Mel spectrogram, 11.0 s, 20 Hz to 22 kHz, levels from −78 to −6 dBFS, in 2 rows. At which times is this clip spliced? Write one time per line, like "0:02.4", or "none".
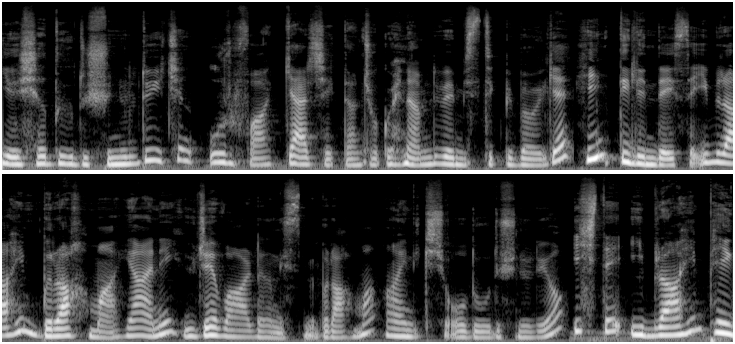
0:04.3

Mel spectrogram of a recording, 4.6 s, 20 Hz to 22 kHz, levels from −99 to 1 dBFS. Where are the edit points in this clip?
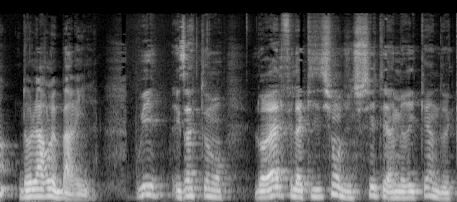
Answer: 0:01.3

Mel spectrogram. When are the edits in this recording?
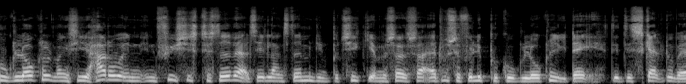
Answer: none

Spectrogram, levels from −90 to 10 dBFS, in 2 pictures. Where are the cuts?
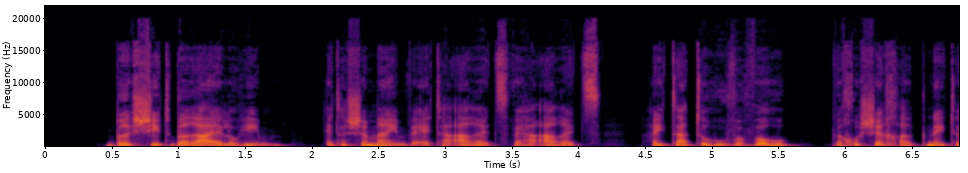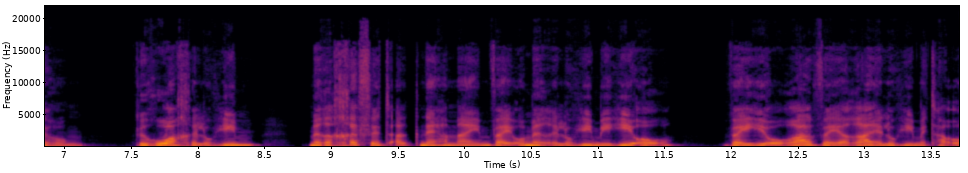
none

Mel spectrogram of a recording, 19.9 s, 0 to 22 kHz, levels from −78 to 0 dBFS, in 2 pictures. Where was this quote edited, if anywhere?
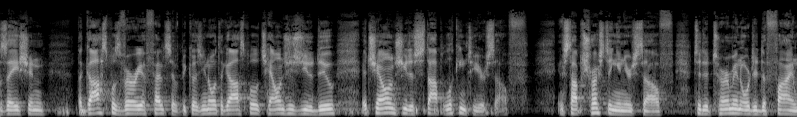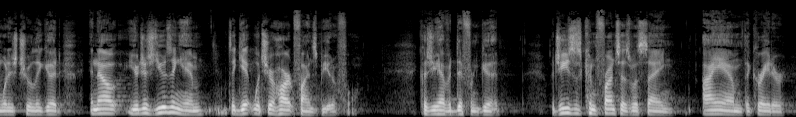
0:10.9
0:13.6

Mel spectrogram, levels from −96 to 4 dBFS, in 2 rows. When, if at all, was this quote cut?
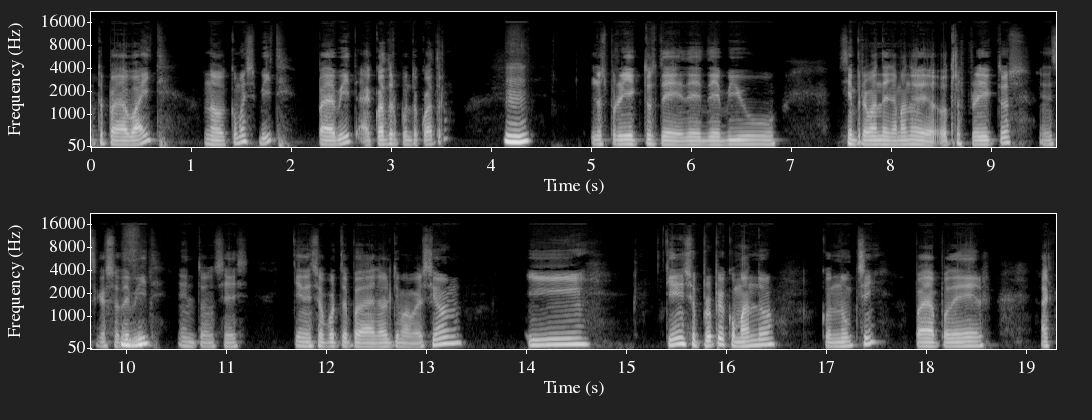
none

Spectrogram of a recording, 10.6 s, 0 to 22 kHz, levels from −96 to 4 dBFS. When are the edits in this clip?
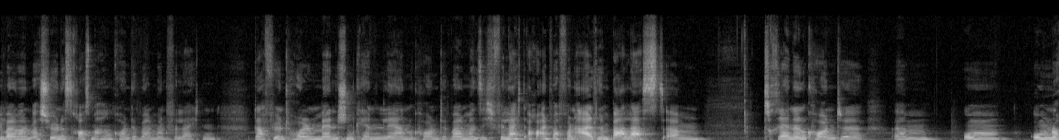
0:04.5

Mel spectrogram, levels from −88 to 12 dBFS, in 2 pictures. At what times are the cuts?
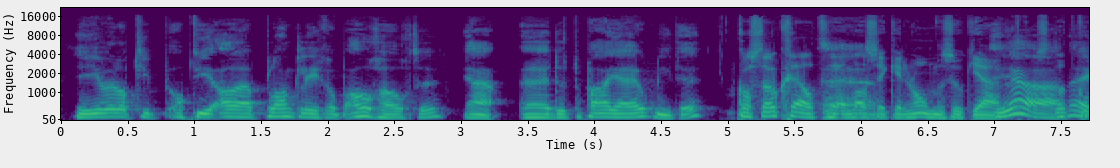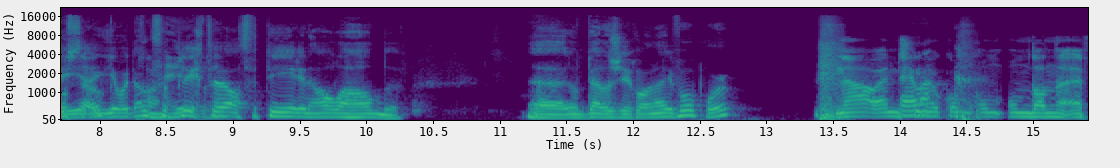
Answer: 0:04.9

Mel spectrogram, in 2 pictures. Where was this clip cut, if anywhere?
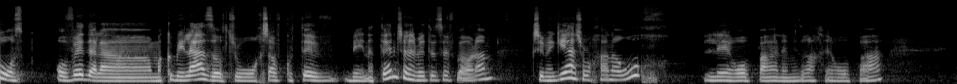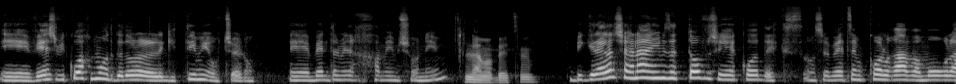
0:10.5

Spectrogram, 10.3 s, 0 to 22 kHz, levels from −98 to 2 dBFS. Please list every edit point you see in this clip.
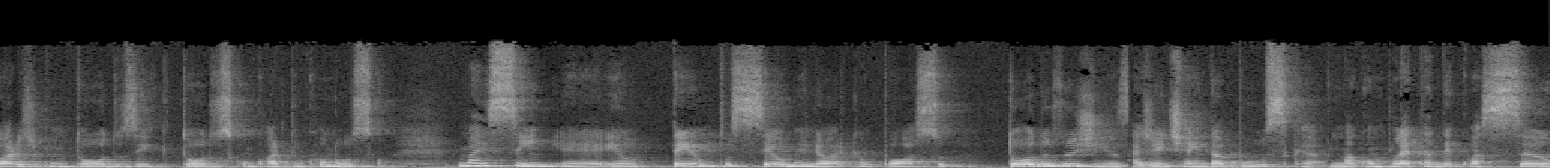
0:07.5

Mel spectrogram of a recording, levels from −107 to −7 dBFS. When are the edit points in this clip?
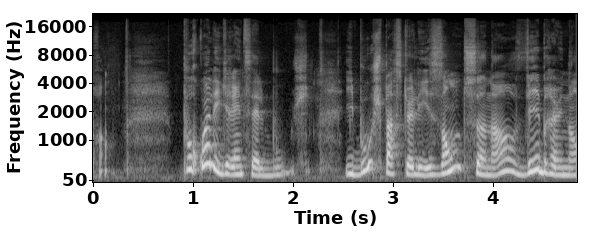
none

